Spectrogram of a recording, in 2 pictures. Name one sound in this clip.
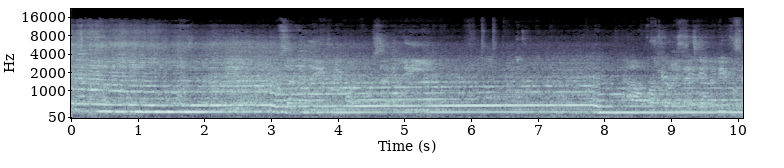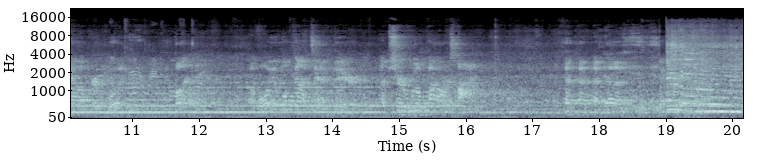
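A crowd murmurs nearby in an open grandstand.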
